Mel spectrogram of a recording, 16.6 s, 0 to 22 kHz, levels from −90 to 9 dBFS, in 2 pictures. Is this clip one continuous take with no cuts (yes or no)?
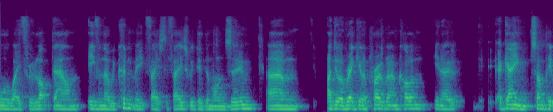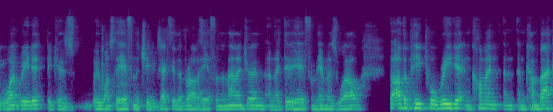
no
